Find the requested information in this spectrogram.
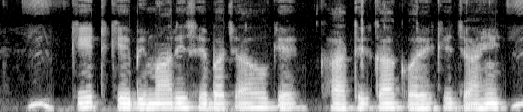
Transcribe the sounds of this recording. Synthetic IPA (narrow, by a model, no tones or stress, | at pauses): kiːʈkebiːmaːɾisebət͡ʃaːokekʰaːt̪ɪɾkakɔɾeːket͡ʃaːɦẽː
